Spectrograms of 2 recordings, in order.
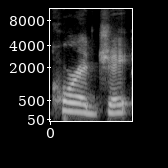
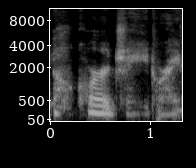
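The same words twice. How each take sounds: First: Said in the usual way. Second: Soft whisper, to herself; whispered recall. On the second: Real, not acted. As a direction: breathe the name as it comes back to you. Quietly recalling a forgotten name.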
